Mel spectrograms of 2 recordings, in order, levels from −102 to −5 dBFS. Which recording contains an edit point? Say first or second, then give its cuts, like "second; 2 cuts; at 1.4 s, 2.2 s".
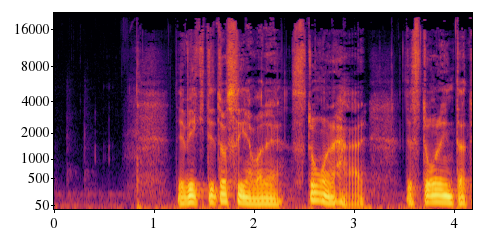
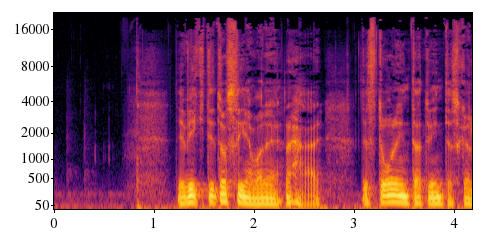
second; 1 cut; at 2.3 s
